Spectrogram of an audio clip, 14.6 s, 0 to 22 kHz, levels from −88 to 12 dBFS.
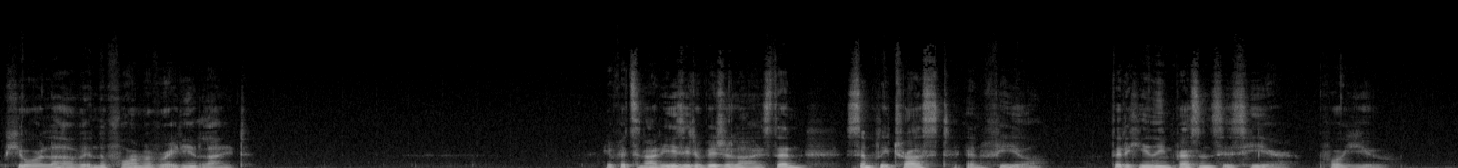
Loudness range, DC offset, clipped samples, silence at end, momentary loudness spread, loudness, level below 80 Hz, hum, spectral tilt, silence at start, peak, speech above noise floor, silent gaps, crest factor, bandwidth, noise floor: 10 LU; under 0.1%; under 0.1%; 0.7 s; 16 LU; -29 LUFS; -66 dBFS; none; -6.5 dB/octave; 0.05 s; -10 dBFS; 38 dB; none; 20 dB; 14.5 kHz; -66 dBFS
